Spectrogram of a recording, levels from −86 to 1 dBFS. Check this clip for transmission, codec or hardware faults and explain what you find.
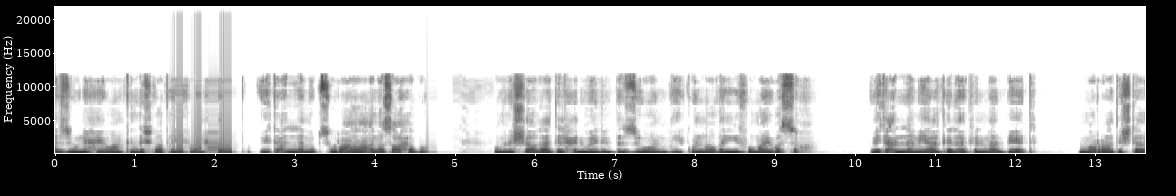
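Two kinds of fault are audible. Throughout, the speech has a gritty, metallic treble, likely from heavy HE-AAC compression at around 16 kbps. On a spectrogram, the upper bands appear as smeared copies of the lower harmonics.

From 1.43 to 2.26 s and from 4.63 to 5.38 s, there is robotic sound from repeated short buffers, likely caused by stalled delivery. Repeating a 10 ms chunk imposes a rigid 100 Hz buzz. On the waveform, this shows as identical repeating cycles, and most of the real audio is skipped.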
